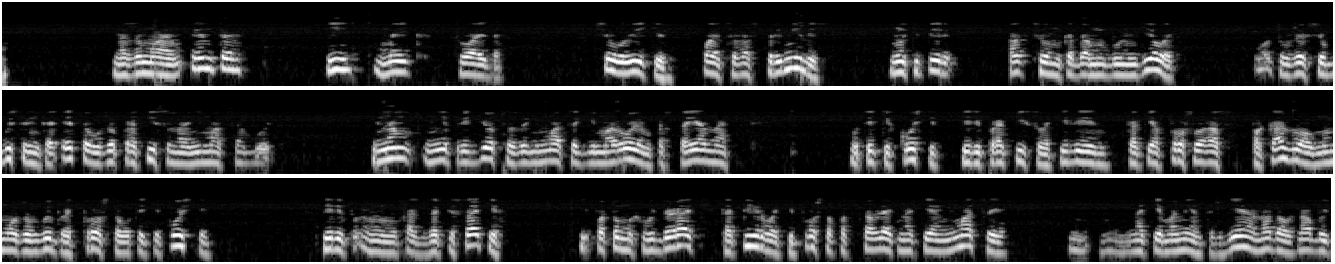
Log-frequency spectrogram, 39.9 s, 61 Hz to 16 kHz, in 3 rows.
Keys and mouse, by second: 3.5 click, 6.4-8.0 middle drag, 9.4-17.3 drag, 18.8 middle click, 21.3-26.3 middle drag.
